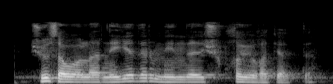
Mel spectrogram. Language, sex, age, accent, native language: Uzbek, male, 18-24, Toshkent viloyati, Uzbek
